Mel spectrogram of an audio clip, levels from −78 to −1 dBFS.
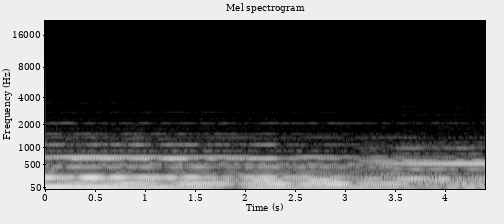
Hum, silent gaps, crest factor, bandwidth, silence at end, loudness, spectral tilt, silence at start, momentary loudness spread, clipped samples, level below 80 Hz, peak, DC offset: none; none; 12 dB; 2.2 kHz; 0 s; -21 LUFS; -13.5 dB/octave; 0 s; 8 LU; under 0.1%; -22 dBFS; -6 dBFS; under 0.1%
